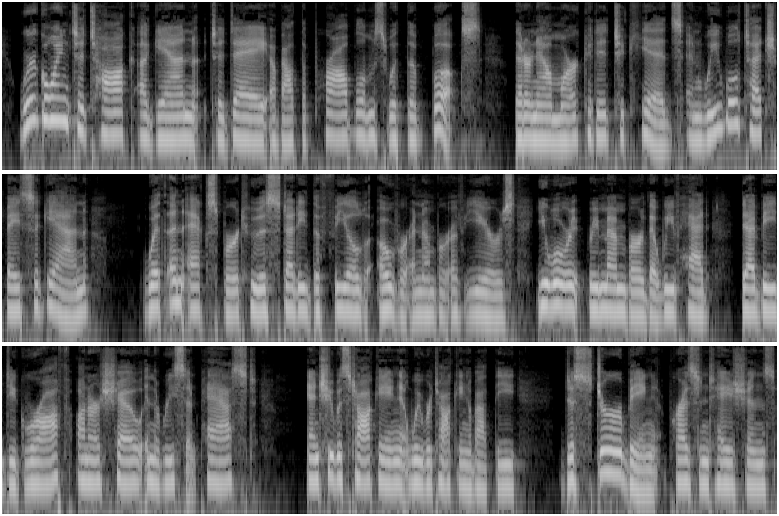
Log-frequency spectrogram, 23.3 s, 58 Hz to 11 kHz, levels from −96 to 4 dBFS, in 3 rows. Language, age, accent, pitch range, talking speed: English, 50-69, American, 140-165 Hz, 165 wpm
